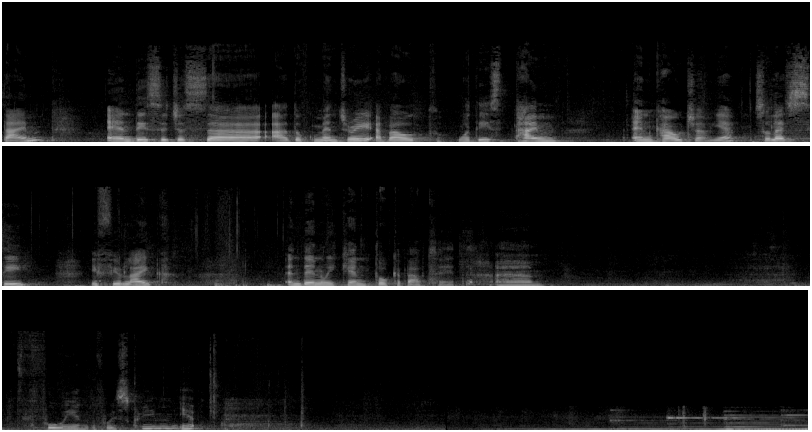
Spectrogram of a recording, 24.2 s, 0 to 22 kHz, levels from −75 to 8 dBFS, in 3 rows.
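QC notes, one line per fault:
18.03–19.81 s, periodic USB or driver dropouts: about twenty regular ticks, one every 0.099 s, each where roughly a millisecond of audio is skipped. The waveform shows small step discontinuities, and the spectrogram shows thin, evenly spaced vertical broadband lines.
20.59 s to end, input switched to a poorer device: after a 20 ms gap the sound turns dull and boxy, likely from a change to a lesser microphone. The spectrogram is empty above 3.8 kHz, the waveform drops about 5 dB, and a new noise floor sits about 40 dB below.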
